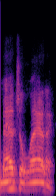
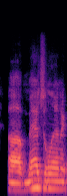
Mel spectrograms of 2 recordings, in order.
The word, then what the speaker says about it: Magellanic: Yeah, they're called Magellanic. I know it's kind of a weird, what you put the accent on the syllable, so where you put it. So understandable. Magellanic clouds, yes, they are.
